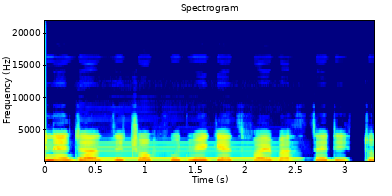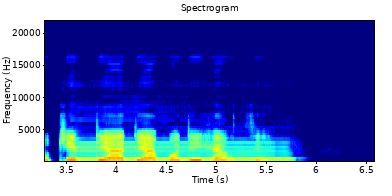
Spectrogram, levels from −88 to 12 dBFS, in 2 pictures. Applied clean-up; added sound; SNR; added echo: none; Wind instrument, woodwind instrument; 12 dB; none.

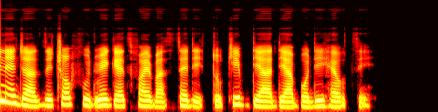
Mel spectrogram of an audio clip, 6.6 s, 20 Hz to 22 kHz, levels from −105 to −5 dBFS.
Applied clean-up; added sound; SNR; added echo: none; none; none; none.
